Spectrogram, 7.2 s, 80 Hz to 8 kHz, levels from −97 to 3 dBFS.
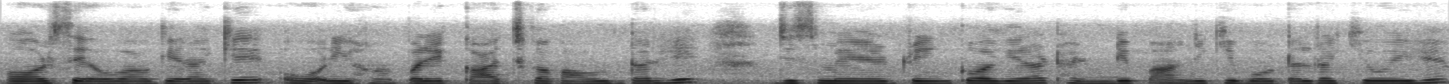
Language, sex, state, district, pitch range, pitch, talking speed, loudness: Hindi, female, Madhya Pradesh, Dhar, 200-210 Hz, 205 Hz, 180 wpm, -16 LUFS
